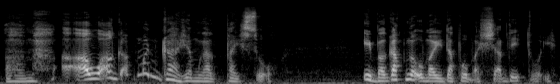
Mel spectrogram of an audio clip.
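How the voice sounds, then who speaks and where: Husky, wistful mother acted by a woman. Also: sits low, sing-song, a little slow, exaggerated voice. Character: wistful mother and madam missing her married child. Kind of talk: Ilocano comedy-drama radio acting.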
